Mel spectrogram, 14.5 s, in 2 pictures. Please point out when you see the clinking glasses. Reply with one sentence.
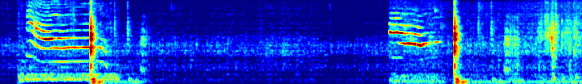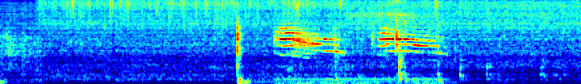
The clinking glasses can be heard from 1.1 to 1.8 s, from 5.7 to 7.3 s and from 10.2 to 12.8 s.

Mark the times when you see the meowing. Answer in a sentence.
The meowing can be heard from 0.2 to 1.5 s, from 4.8 to 5.6 s and from 10.7 to 12.9 s.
